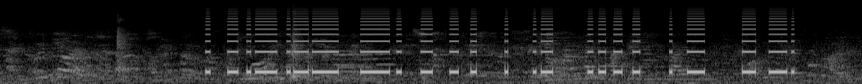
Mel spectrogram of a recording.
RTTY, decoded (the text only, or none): none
